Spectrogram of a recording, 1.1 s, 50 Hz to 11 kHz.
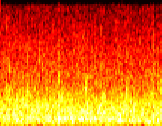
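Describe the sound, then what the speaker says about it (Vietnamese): Studio audience at a 2004 Vietnamese televised comedy anniversary show applauding, a dense steady wash of many hands clapping at close range, with no voices over it. "Vỗ tay như thế này mà lại bảo thôi à?"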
